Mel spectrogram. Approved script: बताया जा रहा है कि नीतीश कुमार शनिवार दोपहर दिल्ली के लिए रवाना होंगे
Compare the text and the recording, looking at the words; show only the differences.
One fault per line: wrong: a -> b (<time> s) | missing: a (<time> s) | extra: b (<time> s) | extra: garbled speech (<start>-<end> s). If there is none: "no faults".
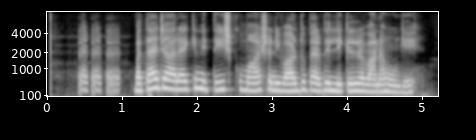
no faults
